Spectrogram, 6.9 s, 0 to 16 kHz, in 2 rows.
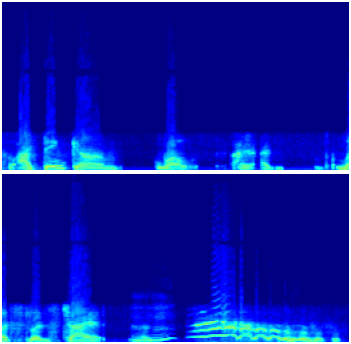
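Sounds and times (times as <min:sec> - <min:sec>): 
speech: 0:00.2 - 0:06.9
person's voice imitating a horse neighing: 0:04.8 - 0:06.9.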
